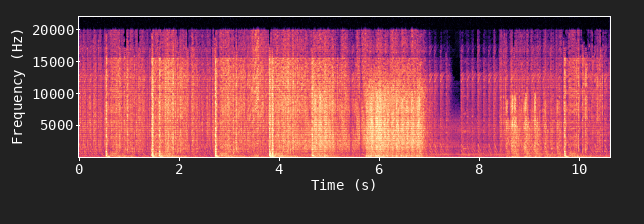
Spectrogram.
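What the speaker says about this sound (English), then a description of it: "Shooting and when enemy ships explode feel very satisfying and impactful" Rapid gunfire and repeated blasts from ship weapons and exploding enemy ships in the space shooter game Nova Drift, sharp impacts landing every second or two over a dense, continuous electronic soundtrack.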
